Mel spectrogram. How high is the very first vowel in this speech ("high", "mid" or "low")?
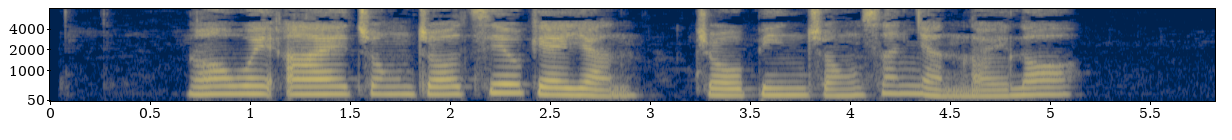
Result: mid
